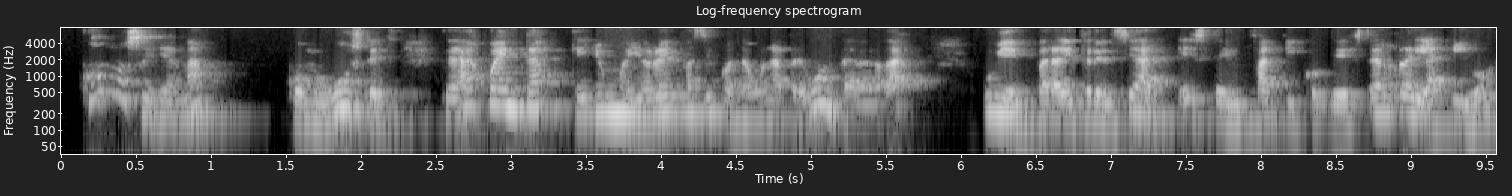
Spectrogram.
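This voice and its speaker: A woman's voice: fairly low pitch, roomy sound, muffled recording. A woman teaching a grammar lesson for exam prep, working through questions aloud, stretching out example words and asking rhetorical questions. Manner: explanatory, repeats and stresses example words, asks rhetorical questions. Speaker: language teacher.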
